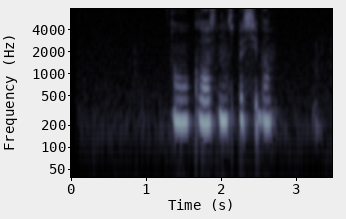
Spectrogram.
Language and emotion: Russian, neutral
